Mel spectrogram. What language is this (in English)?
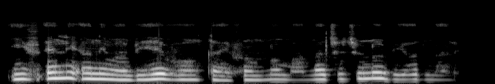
Nigerian Pidgin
